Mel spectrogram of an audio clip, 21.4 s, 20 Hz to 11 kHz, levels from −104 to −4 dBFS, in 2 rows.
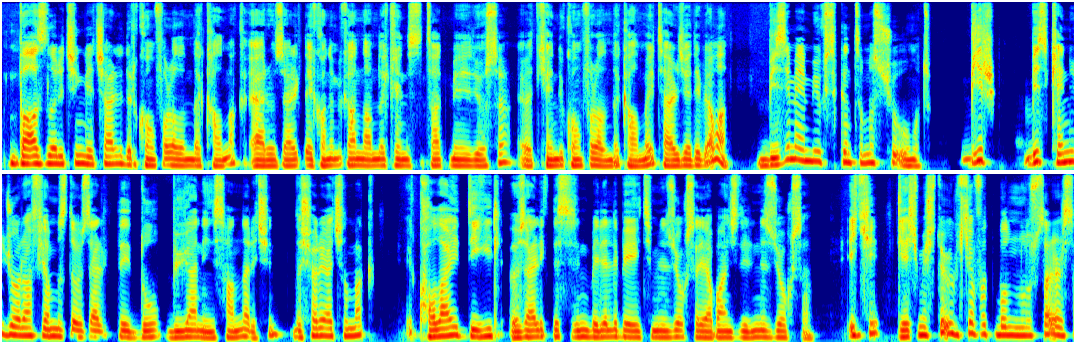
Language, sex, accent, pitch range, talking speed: Turkish, male, native, 120-155 Hz, 150 wpm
